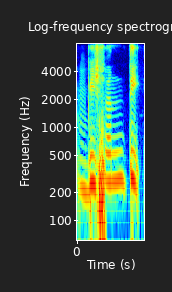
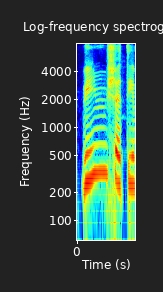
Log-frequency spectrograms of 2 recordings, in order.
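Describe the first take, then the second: First: The nasal sound comes in the second syllable. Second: The nasal sound comes in the first syllable. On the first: The speaker calls it wrong. "विशंती असं जर pronunciation क केलं" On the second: The speaker calls it right. "अनुस्वार जो आहे तो वी वरती आहे म्हणून विंशती म्हणायचंय"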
